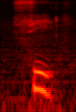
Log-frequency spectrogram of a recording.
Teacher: Sedangkan voiceless yaitu ketika kita produce sound, pita suara itu tidak bergetar, hanya ada udara yang keluar dari mulut.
